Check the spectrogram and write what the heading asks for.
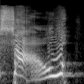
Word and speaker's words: Sow: Not only because his name rhymes with cow, but he also used to play ice hockey and loves the Montreal Canadiens. Saidi Sow!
